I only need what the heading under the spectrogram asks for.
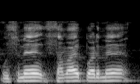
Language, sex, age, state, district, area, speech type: Hindi, male, 60+, Bihar, Darbhanga, rural, spontaneous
